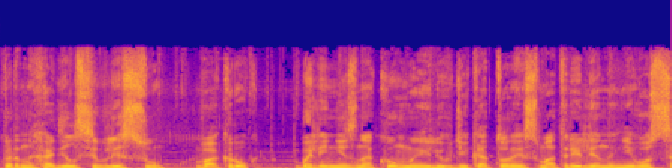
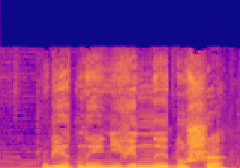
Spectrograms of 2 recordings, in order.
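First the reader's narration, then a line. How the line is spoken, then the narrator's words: Woman's sigh. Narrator (Russian): вздохнула женщина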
